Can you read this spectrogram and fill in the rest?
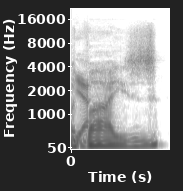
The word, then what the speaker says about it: advise: So when it's a verb, the S is pronounced like a Z sound. So to advise.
